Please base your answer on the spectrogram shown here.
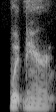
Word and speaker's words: Whitmer: would like to say like said Whitmer from Whitmire whtm it's pronounced a Whitmire uh from Michigan I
